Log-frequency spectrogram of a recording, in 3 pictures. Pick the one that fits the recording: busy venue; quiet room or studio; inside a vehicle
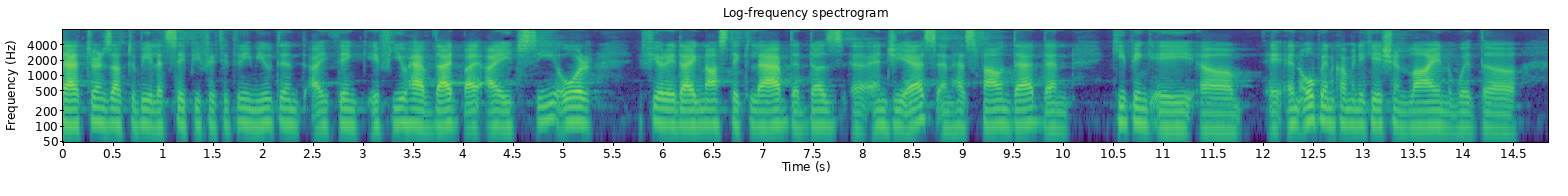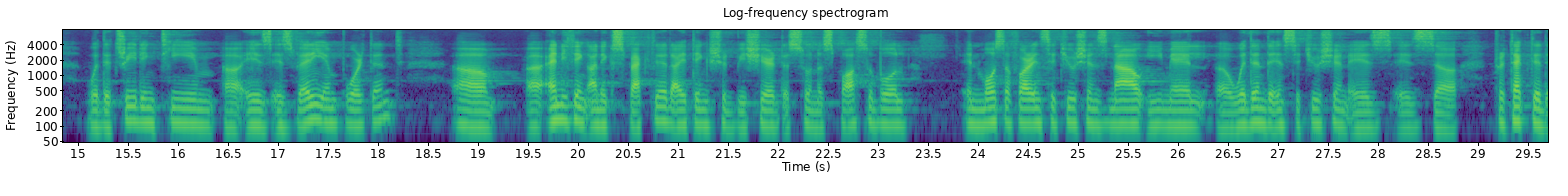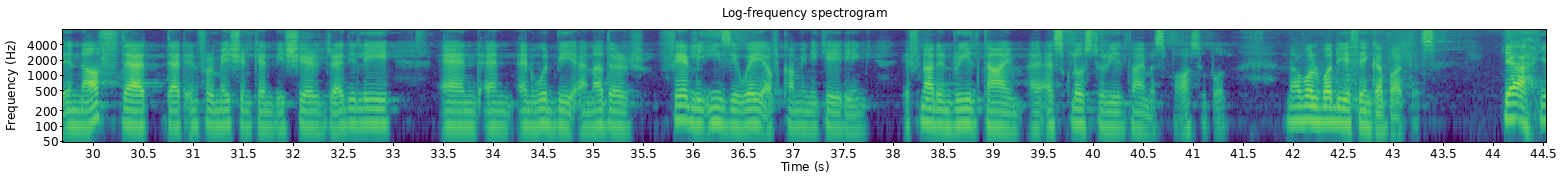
busy venue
